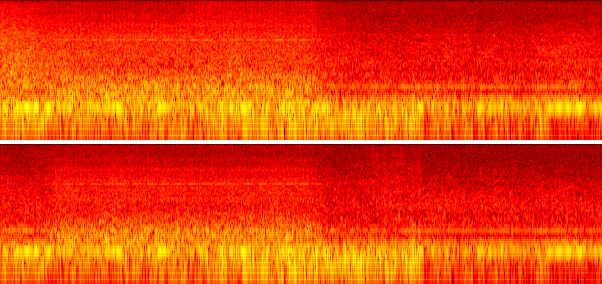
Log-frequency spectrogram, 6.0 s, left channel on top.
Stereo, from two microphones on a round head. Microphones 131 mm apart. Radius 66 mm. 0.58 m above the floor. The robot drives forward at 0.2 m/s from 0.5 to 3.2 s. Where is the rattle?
No rattle in this recording.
